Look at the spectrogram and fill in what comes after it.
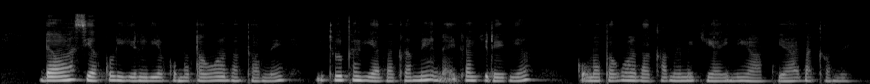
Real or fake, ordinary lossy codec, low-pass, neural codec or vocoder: fake; none; 10.8 kHz; codec, 44.1 kHz, 1.7 kbps, Pupu-Codec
